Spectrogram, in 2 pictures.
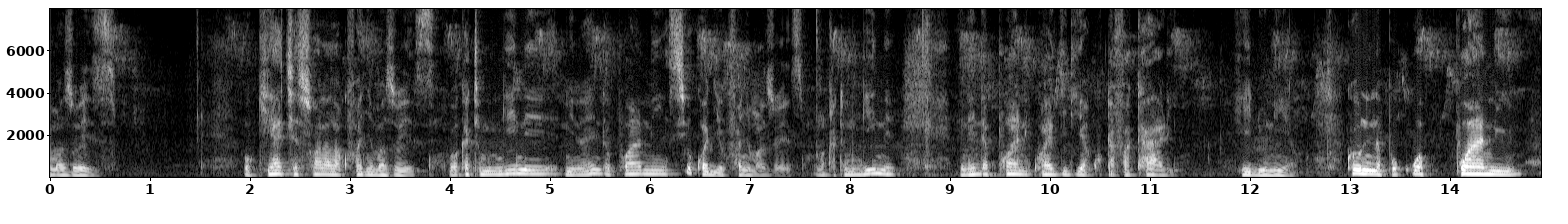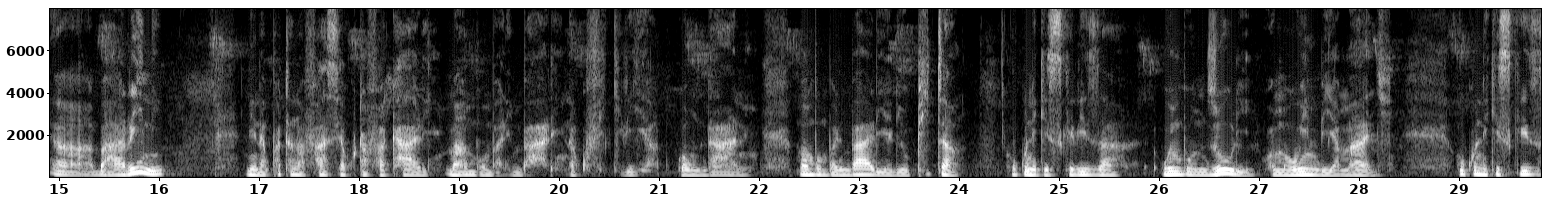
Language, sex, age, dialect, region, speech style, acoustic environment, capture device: Swahili, male, 45-54, Kenya - Nairobi Sheng-influenced, Kenya, relaxed, people talking; music, desktop / Linux / Chrome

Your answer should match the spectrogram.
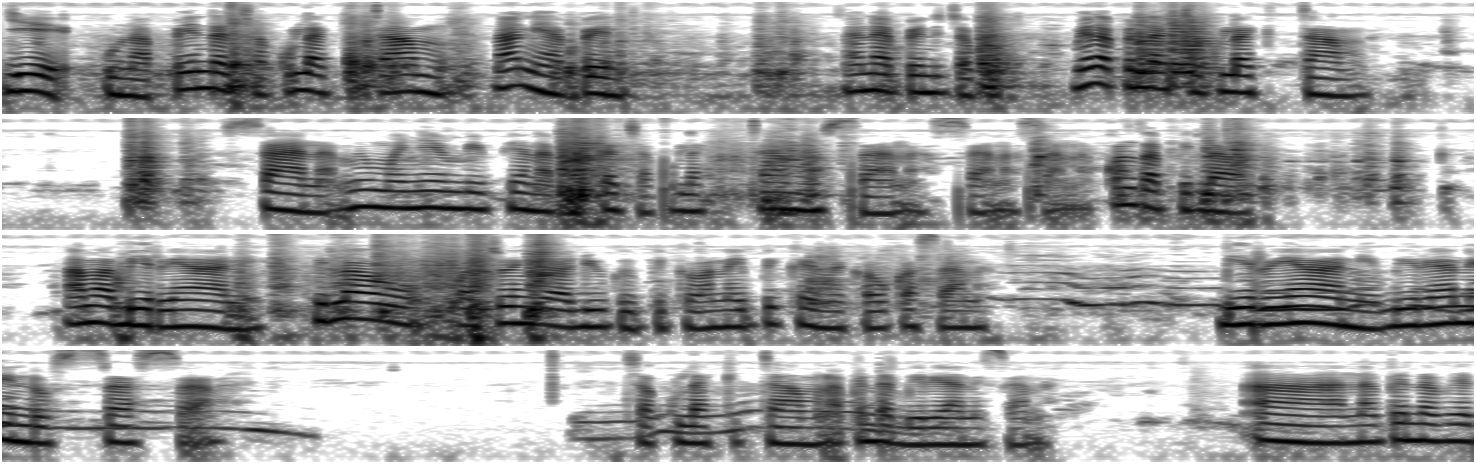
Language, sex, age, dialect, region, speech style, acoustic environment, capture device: Swahili, female, 18-24, Kenya - Nairobi Sheng-influenced, Kenya, happy, people talking; silence; nature, mobile / Linux / Chrome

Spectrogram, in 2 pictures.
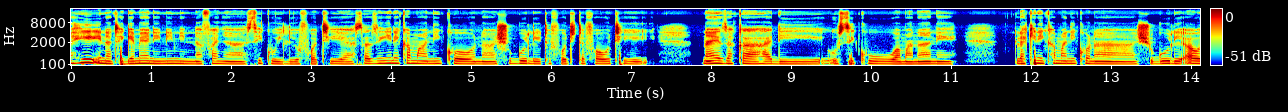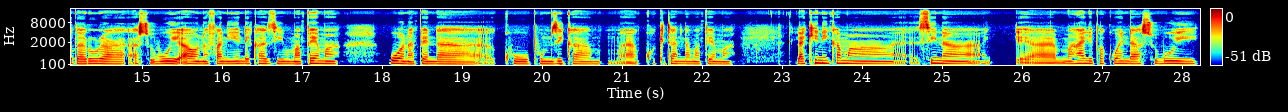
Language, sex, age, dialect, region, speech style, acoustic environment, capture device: Swahili, female, 25-34, Kenya - Mombasa, Kenya, relaxed; happy; focused; excited, silence, mobile / Linux / Chrome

